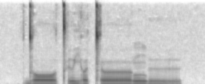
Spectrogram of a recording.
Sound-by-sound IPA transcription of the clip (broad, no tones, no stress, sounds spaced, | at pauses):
d oː tʼ ɨ j ɵ tʼ ɵː ŋ ɨː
